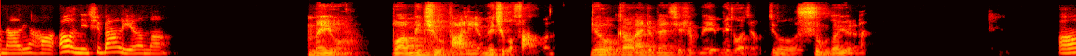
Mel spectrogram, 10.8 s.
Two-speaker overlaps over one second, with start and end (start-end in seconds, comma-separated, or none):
none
